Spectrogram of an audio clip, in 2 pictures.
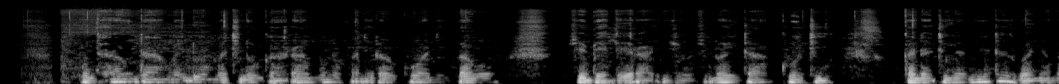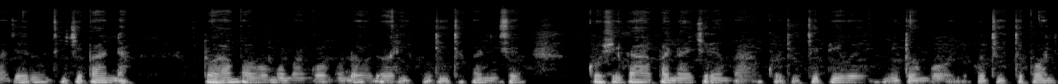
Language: Ndau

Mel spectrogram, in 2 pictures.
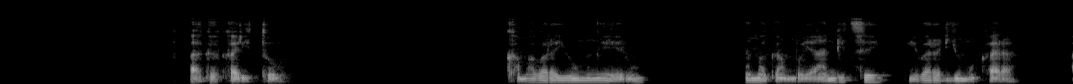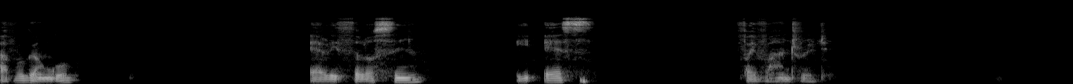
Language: Kinyarwanda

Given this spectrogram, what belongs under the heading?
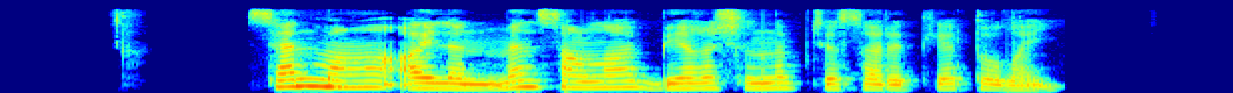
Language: Uyghur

